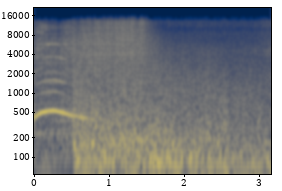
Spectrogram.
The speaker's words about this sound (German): Die Bombe.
